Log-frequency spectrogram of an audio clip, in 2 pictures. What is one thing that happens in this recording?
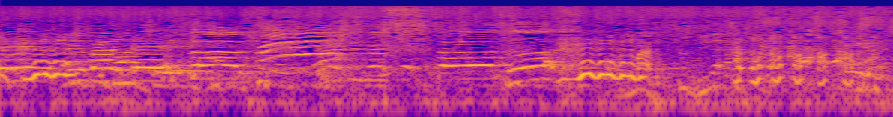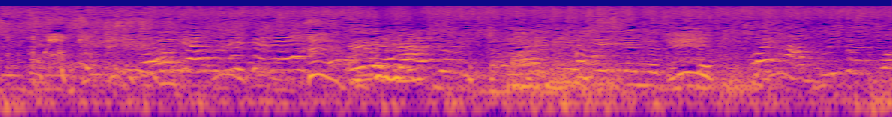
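A young woman laughs and talks loudly.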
